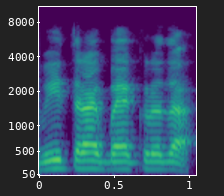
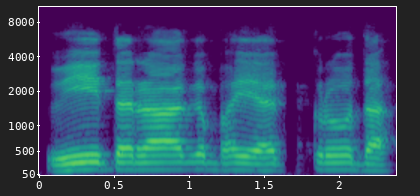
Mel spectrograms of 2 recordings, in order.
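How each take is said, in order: First: The phrase is spoken quickly and hurriedly. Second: The phrase is spoken slowly and carefully. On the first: The speaker calls it wrong. "आप बोलते हैं ... वो जल्दी में गड़बड़ हो जाता है" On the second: The speaker calls it right. "जैसे मैं बोलता हूँ"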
